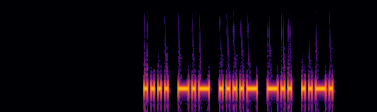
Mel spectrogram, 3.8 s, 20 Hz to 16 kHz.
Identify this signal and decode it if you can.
Morse code, heard as a keyed tone, about 36 wpm, 700 Hz. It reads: HK4DF
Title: DXCC-100 Call Signs - 5 Characters - Repeated 2x - 35wpm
